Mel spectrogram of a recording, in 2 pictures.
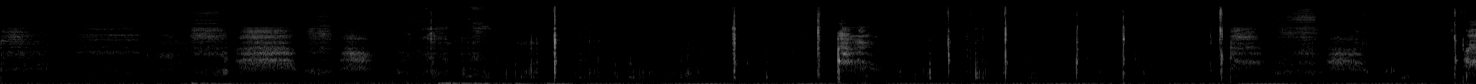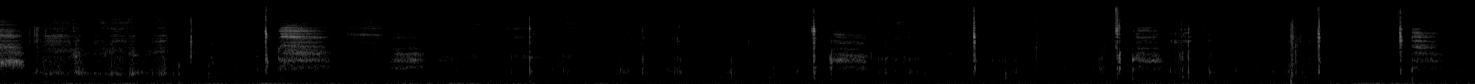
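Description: A person biting and chewing small, firm green fruits close to the microphone, in bursts of a second or two, with sharp clicks between.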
